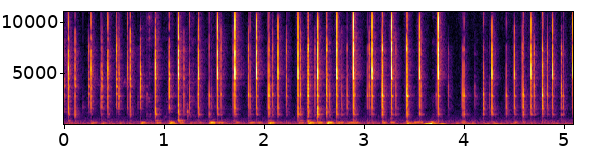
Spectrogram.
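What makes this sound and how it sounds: Long nails tap and strum the teeth of a flat, light wooden wide-tooth comb lying on a felt mat. About 39 quick, dry, bright clicks sound in a steady, uneven patter, each dying away at once. The tapping stays quiet throughout, with almost no low sound.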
